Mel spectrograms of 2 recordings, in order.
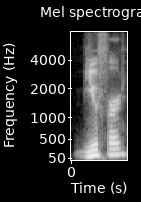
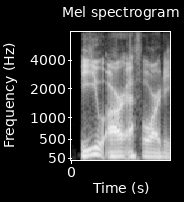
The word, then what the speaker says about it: Burford: Buford. How do you pronounce it, Marcos? Let me know. B U R F O R D.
